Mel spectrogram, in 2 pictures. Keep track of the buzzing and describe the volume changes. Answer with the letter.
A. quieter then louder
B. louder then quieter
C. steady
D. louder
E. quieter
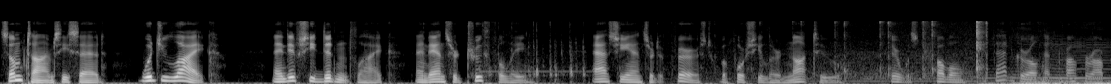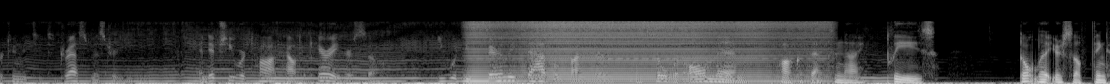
B.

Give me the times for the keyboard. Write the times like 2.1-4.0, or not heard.
4.8-10.7.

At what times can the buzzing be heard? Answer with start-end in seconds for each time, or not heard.
9.7-22.1.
